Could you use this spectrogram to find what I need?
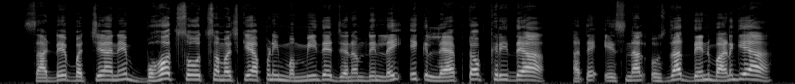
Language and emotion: Punjabi, happy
